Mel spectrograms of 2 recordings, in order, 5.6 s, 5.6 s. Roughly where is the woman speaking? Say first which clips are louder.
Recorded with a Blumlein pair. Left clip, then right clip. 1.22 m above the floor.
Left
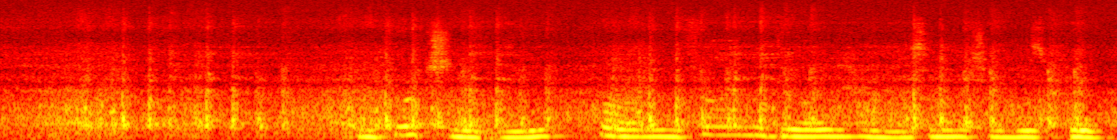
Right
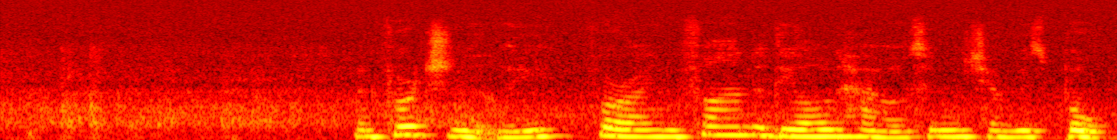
Right 1 dB; right.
